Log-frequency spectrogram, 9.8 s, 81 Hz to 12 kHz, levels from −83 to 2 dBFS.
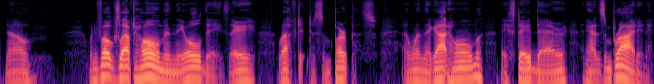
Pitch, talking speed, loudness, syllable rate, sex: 95 Hz, 175 wpm, -20 LUFS, 4.4 syllables/s, male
